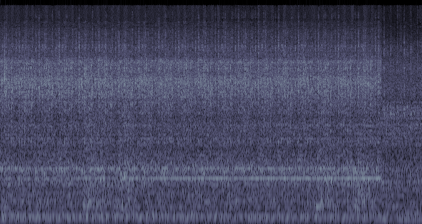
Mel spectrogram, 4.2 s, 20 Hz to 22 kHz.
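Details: 2017 Jeep Grand Cherokee 3.6 V6 with new cam phasers, intermittent rough idle, no codes then P000C: low uneven lumpy idle with faint knocking and vibration; cause unconfirmed, lab scope shows exhaust cam movement, heavy oil leaks.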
